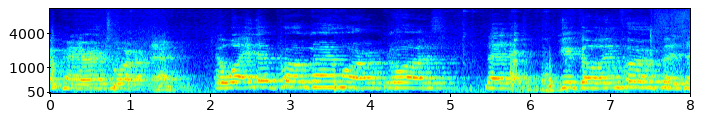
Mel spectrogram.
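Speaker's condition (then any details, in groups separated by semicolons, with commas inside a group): Cerebral palsy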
